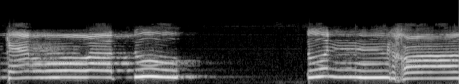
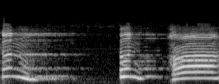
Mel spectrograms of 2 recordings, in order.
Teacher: kita bunyikan taknya itu satu harokat, baru kita masuk ke en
